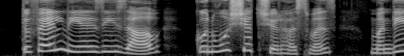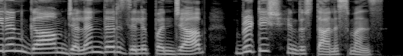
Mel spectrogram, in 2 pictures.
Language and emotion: Kashmiri, neutral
